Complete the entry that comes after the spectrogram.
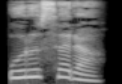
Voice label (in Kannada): "ಉರುಸರ", Kannada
